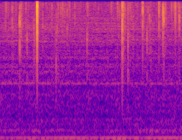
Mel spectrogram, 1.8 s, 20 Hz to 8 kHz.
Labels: {"label": "anthrophony, boat engine", "recorder": "SoundTrap 300"}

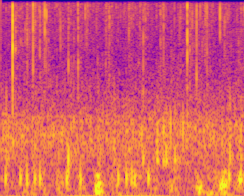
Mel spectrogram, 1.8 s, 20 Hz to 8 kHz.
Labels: {"label": "biophony, pulse", "recorder": "SoundTrap 500"}
{"label": "biophony, rattle response", "recorder": "SoundTrap 500"}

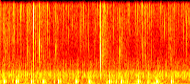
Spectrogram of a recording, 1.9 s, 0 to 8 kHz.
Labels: {"label": "biophony, pulse", "recorder": "SoundTrap 500"}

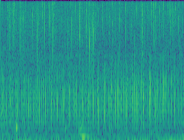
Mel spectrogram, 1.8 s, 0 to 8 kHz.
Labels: {"label": "biophony, rattle", "recorder": "SoundTrap 500"}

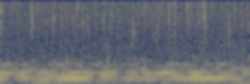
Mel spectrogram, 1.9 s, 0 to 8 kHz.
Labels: {"label": "biophony, midshipman", "recorder": "SoundTrap 500"}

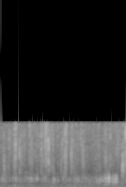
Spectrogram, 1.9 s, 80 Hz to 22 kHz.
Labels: {"label": "biophony, damselfish", "recorder": "SoundTrap 500"}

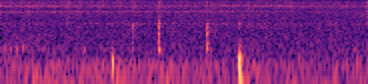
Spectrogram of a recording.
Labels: {"label": "ambient", "recorder": "HydroMoth"}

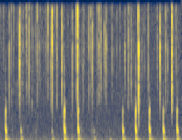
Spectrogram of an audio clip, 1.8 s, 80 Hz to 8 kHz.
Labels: {"label": "biophony, knock", "recorder": "SoundTrap 300"}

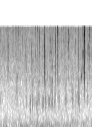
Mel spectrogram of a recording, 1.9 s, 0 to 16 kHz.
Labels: {"label": "biophony, grazing", "recorder": "SoundTrap 300"}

